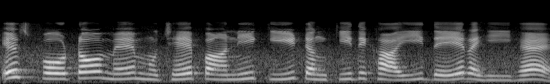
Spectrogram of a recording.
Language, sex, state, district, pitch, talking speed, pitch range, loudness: Hindi, female, Madhya Pradesh, Katni, 245 Hz, 120 wpm, 230-265 Hz, -16 LUFS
